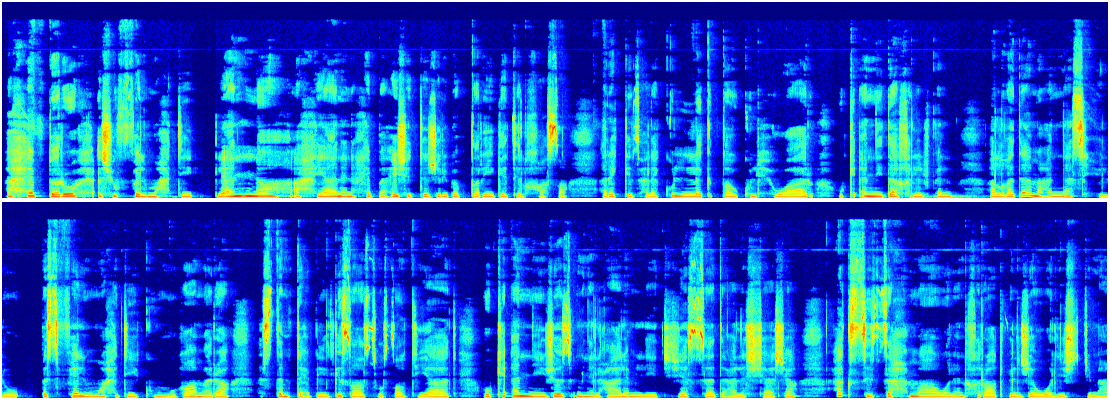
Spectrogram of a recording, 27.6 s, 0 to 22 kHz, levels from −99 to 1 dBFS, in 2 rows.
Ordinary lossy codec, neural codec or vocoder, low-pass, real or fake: none; none; none; real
